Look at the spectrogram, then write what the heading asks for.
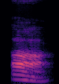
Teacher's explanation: the so-called A schwa, which is a duller, more centralized A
